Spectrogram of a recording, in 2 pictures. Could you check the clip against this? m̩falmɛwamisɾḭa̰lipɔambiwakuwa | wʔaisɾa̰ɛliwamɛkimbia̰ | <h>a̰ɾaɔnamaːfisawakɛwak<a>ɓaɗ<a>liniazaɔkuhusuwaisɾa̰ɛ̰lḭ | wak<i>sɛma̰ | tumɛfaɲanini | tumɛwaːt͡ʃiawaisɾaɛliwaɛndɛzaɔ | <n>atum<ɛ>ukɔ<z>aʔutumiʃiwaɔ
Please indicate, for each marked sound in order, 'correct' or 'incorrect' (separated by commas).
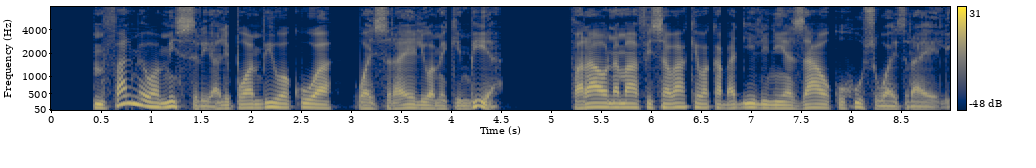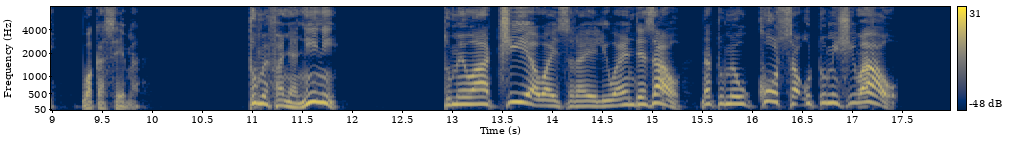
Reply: incorrect, correct, incorrect, incorrect, correct, correct, incorrect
